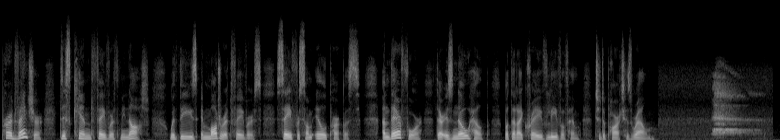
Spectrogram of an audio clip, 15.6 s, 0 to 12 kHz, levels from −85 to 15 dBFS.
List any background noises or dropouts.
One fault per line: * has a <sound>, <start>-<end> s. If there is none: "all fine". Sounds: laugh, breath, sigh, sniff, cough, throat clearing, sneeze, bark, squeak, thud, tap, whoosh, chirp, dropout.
* has a sigh, 14.2-15.3 s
